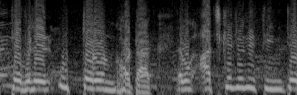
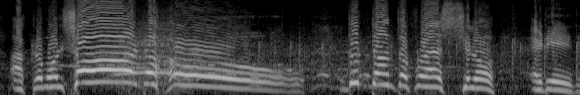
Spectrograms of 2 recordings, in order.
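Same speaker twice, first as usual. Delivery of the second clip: sudden high, loud shout of the shot; frantic football commentary; 5 semitones higher, 5 dB louder, much slower than usual. Real, not acted. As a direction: shout the shot, gasp at the miss. Shot, near miss.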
